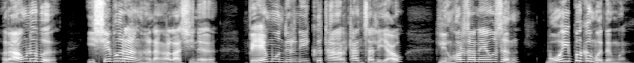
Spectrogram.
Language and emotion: Bodo, surprised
